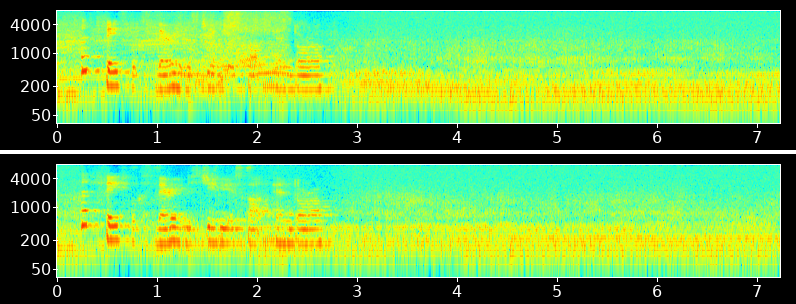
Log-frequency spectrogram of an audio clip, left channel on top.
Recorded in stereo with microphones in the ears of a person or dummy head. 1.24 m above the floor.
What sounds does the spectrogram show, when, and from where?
0.2 s a woman speaking: 20° left (ahead or behind), 3 m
